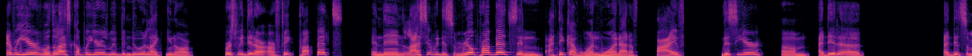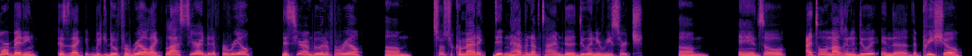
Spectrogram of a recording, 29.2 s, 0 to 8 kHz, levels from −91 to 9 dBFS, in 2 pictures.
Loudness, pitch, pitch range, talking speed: -27 LUFS, 180 Hz, 160-205 Hz, 215 wpm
